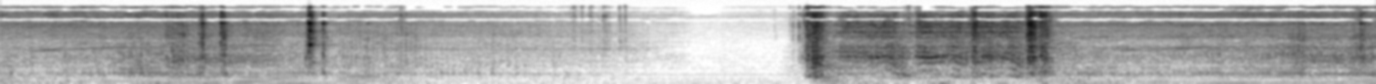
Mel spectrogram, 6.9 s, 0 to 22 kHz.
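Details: 1960 Onan industrial engine for a homemade Model T replica, first start in many years; fuel pump vacuum shutoff lever propped open. Uneven cranking that stops and resumes, never catches; afterward fuel is seen coming up, possibly starting to fill the float bowl.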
